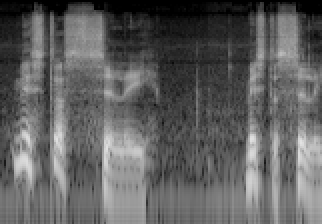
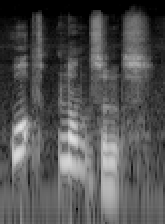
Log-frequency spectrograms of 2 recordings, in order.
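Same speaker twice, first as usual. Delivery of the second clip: 1 mock scorn; 12 semitones higher, slower than usual. A narrator's reading. Narrator exclaims, echoing character.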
